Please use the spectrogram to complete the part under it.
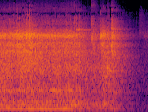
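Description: An overhead door opener motor runs loud and close, a harsh steady whirring hum with mechanical rattle that slowly fades toward the end.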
